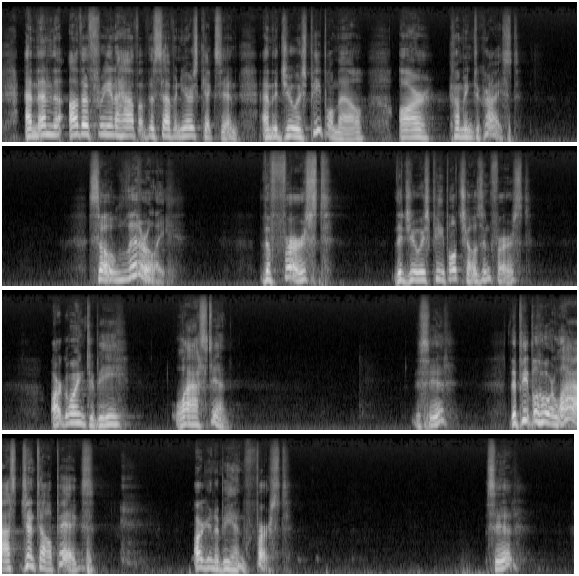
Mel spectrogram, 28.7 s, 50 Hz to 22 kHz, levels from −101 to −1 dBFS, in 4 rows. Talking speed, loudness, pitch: 115 wpm, -31 LUFS, 170 Hz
